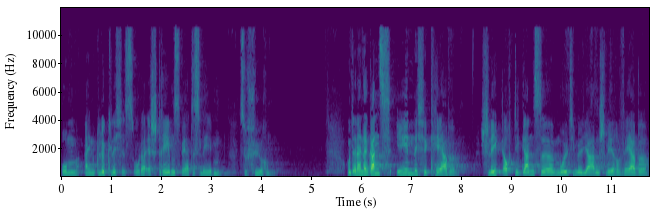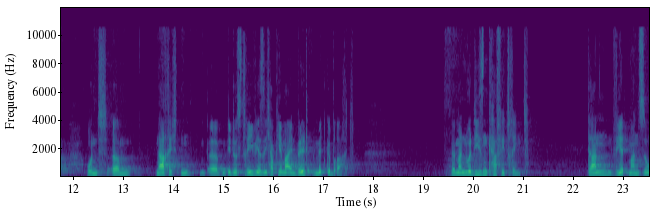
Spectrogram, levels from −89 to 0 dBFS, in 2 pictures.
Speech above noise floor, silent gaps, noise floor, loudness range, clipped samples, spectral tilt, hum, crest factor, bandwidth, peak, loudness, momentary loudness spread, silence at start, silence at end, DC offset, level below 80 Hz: 41 dB; none; -78 dBFS; 9 LU; under 0.1%; -5 dB/octave; none; 26 dB; 11 kHz; -12 dBFS; -37 LUFS; 13 LU; 0 s; 0 s; under 0.1%; under -90 dBFS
